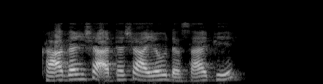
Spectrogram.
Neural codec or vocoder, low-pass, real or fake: none; 7.2 kHz; real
